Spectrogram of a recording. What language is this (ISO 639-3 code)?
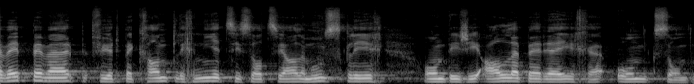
gsw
